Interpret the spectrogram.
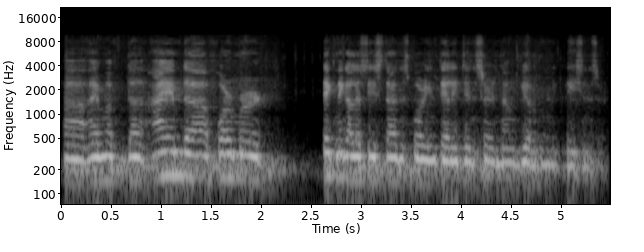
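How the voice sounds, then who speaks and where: A man's voice: medium pitch, steady tone, fast talker, noisy background. A man with a Filipino accent, a police officer speaking formally and deferentially.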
